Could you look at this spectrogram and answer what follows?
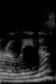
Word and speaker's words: spirulina: Spirulina.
